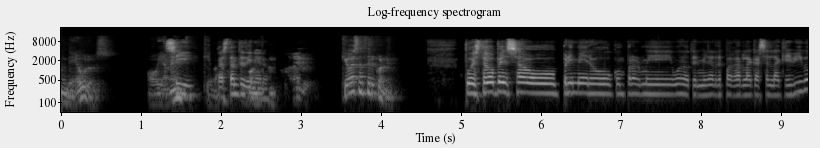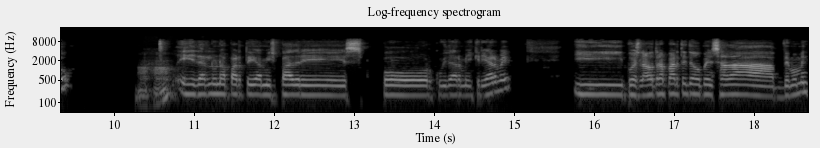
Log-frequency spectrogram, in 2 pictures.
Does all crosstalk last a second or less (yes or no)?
no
